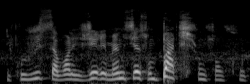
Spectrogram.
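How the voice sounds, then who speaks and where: A woman's voice: fairly high pitch, quick pace, a bit bright. A woman giving casual, rambling gameplay commentary as a YouTuber, chatty and self-mocking. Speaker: gaming YouTuber.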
